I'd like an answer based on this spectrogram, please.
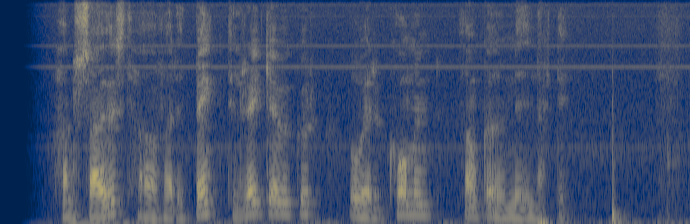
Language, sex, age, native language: Icelandic, male, 40-49, Icelandic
